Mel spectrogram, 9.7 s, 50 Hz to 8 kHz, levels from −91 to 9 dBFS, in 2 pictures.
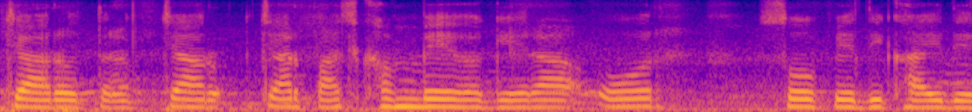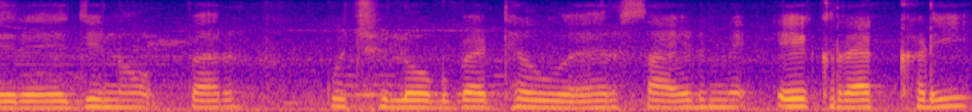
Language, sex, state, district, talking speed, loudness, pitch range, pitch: Hindi, female, Haryana, Jhajjar, 160 wpm, -16 LUFS, 180-200 Hz, 190 Hz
